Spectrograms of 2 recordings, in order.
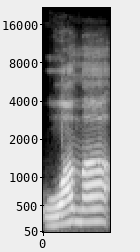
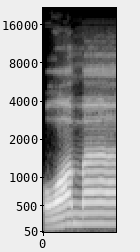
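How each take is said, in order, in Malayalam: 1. അവസാന സ്വരത്തിന് അതിന്റെ സാധാരണ ഹ്രസ്വ ദൈർഘ്യമാണുള്ളത്. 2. അവസാന സ്വരം നീട്ടി ദീർഘമായി ഉച്ചരിക്കുന്നു. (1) "വമാ എന്നല്ലേ സാധാരണ" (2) "ആ എന്ന് നീട്ടാനുള്ള മൂന്ന് അലിഫിന്റെ കണക്കനുസരിച്ച് ... നീട്ടണം"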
